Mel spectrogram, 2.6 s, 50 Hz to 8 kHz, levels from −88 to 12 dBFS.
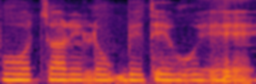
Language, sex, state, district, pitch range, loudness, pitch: Hindi, female, Arunachal Pradesh, Lower Dibang Valley, 190-205 Hz, -14 LUFS, 200 Hz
